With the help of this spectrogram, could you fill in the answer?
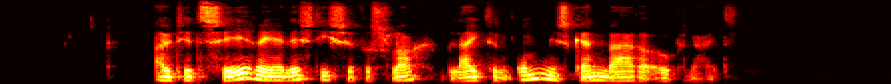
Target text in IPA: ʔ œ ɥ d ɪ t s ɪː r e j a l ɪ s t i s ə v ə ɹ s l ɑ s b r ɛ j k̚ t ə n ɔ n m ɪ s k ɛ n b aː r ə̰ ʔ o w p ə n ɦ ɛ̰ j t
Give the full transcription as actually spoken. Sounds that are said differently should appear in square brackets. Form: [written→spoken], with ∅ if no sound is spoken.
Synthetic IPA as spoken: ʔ œ ɥ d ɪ t s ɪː r e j a l ɪ s t i s ə v ə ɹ s l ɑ [s→χ] b [r→l] ɛ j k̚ t ə n ɔ n m ɪ s k ɛ n b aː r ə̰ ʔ o w p ə n ɦ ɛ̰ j t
